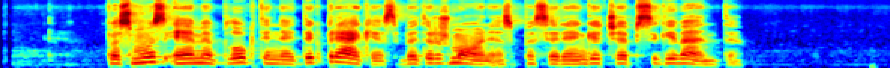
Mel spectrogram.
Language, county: Lithuanian, Alytus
